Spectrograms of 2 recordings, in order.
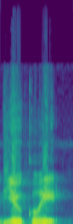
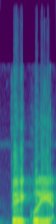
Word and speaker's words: Bagley: Outlier Construction was founded 7 years ago by Rob Mayers and Ryan Bugley. I'm sorry, I mispronounced his name. Bagley, I'm so sorry.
